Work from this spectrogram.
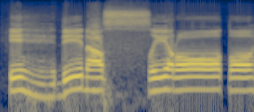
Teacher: sempurnakan sifat sofirnya, desisnya, suaranya tajam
